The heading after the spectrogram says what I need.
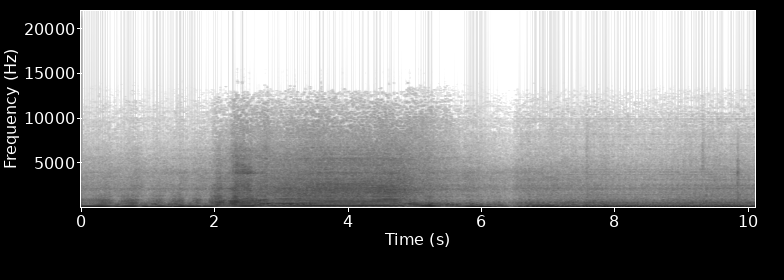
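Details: Mazda MX5 at Loton Park hillclimb, 72.43 run, after engine problem sorted: revs climb cleanly, dip at each shift and rise again, smooth and even, no misses or knocks; healthy at full throttle.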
